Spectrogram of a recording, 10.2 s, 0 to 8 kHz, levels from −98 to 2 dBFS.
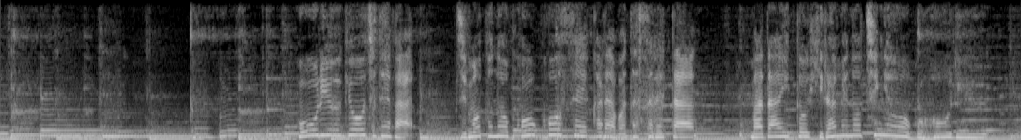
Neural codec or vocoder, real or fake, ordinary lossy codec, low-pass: codec, 16 kHz, 8 kbps, FunCodec, trained on Chinese and English, 25 frames a second; fake; none; none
